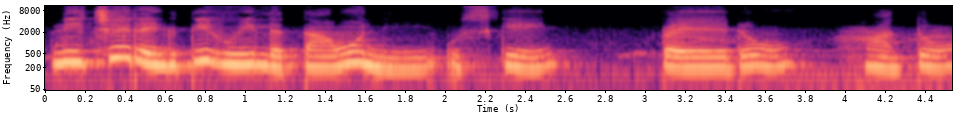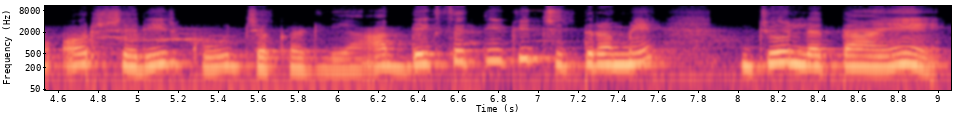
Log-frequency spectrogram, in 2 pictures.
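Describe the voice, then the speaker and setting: A woman teacher with an Indian accent, reading a children's story line by line and going over each part again in plain words. She speaks slowly and unhurriedly, and her voice is soft and mellow. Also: a little high. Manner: reads a line, then explains it simply in her own words. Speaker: school teacher.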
